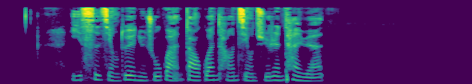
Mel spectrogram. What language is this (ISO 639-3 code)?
zho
